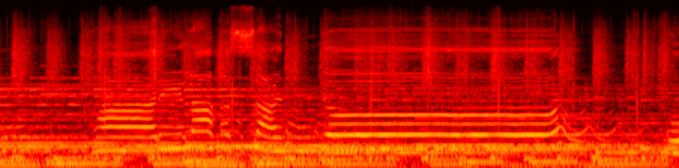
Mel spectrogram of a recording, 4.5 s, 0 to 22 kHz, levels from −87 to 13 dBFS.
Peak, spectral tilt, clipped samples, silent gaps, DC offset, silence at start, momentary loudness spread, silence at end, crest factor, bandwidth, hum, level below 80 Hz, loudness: -14 dBFS; -4.5 dB/octave; under 0.1%; none; under 0.1%; 0 s; 6 LU; 0 s; 12 dB; 19.5 kHz; none; -38 dBFS; -27 LUFS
